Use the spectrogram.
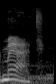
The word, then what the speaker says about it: Matt: not an inch less the name's Matt the second T is silent sure sounds like an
